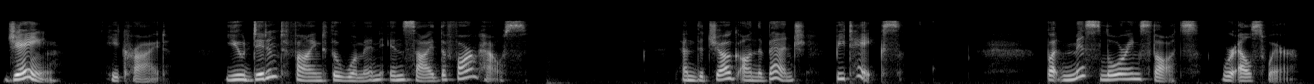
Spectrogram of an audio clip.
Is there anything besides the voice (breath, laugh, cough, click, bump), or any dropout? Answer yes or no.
no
